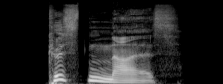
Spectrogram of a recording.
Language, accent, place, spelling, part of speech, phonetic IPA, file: German, Germany, Berlin, küstennahes, adjective, [ˈkʏstn̩ˌnaːəs], De-küstennahes.ogg
- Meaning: strong/mixed nominative/accusative neuter singular of küstennah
